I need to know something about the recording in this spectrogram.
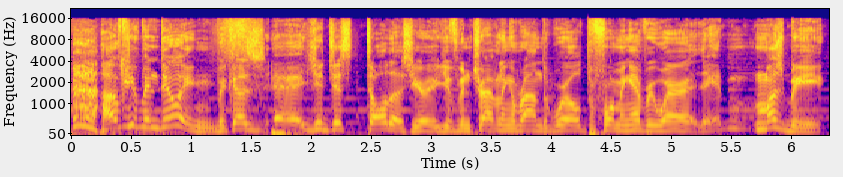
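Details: Adult man speaking, radio interview; ordinary speech.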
